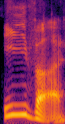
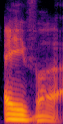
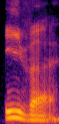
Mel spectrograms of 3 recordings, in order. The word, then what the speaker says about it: Eva: Eva rhymes with diva. Eva.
